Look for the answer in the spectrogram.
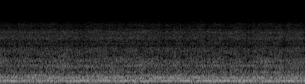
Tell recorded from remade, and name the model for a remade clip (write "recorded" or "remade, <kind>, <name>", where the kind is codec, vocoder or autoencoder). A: remade, autoencoder, DAC-VAE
